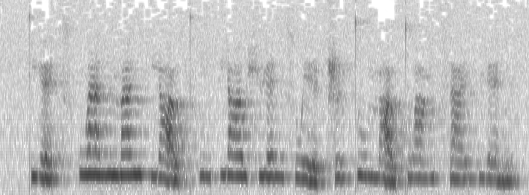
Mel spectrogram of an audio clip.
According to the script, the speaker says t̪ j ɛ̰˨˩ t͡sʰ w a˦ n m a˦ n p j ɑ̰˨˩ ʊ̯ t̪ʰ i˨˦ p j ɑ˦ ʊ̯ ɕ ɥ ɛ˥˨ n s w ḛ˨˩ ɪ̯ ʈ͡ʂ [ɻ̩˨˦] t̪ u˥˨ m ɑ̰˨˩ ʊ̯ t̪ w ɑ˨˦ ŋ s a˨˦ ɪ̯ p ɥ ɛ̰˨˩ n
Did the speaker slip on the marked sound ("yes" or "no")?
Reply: no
